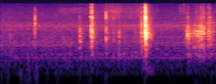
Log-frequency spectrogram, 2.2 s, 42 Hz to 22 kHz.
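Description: A few light clicks and taps of small plastic 00 gauge model wagons being handled and set down on a wooden table top, the sharpest about one and a half seconds in.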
